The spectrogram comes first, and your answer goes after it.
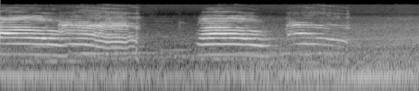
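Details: Small ginger cat meowing, perhaps calling to its mother: three drawn-out, richly harmonic meows, the first long and falling with a wavering end, the next two shorter and gently descending, over a steady low hum.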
